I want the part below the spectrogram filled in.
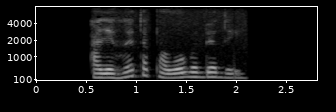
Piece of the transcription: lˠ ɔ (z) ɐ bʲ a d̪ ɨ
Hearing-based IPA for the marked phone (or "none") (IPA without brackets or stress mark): v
